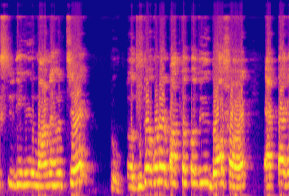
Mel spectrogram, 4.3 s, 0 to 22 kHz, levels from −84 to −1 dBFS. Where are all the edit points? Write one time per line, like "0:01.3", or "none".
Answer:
0:01.8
